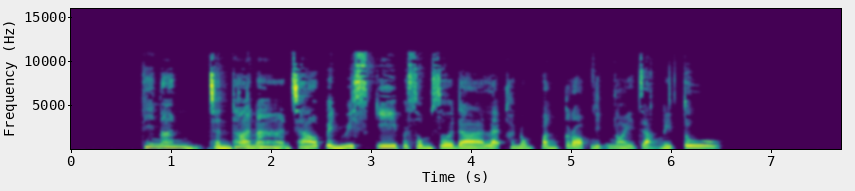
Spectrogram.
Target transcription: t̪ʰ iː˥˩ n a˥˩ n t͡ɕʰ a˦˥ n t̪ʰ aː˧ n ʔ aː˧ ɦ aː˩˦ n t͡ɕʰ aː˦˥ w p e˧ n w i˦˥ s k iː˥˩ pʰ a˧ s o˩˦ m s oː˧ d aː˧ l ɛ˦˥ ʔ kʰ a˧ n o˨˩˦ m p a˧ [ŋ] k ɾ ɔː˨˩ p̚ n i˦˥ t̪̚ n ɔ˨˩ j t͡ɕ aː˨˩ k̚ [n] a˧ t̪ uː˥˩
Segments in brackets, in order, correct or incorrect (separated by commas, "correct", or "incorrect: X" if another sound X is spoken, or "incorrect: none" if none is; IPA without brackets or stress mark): correct, correct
